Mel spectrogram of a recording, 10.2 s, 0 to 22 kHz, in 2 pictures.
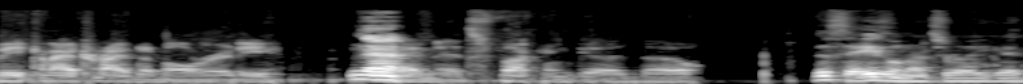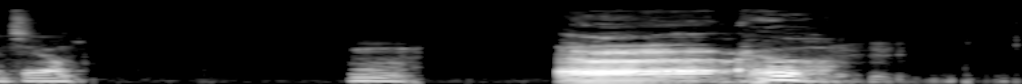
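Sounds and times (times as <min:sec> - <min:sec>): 
speech: 0:00.0 - 0:05.6, 0:06.9 - 0:07.3, 0:07.9 - 0:09.3
long loud burp: 0:07.9 - 0:09.6.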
